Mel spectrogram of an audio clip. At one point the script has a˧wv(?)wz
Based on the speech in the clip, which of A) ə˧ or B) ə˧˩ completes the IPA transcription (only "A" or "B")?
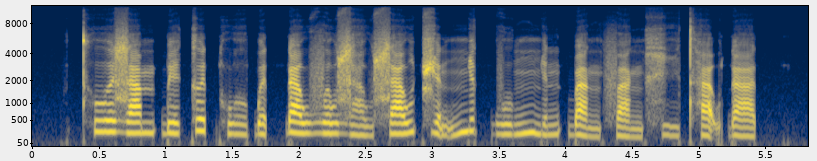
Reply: A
